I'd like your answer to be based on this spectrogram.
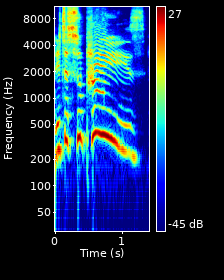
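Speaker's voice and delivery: high, loud, slow put-on movie line; movie quote voice. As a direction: deliver it like a line from a film. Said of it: "Why did you say it that way?".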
